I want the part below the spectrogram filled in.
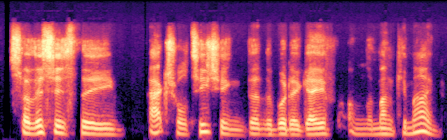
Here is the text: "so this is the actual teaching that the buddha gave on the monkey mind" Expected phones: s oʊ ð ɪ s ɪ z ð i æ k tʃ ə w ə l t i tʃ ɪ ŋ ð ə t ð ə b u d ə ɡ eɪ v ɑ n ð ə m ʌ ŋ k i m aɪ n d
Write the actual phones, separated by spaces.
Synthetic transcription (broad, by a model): s oʊ ð ɪ s ɪ z ð i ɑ k tʃ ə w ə l t i tʃ ɪ ŋ ð ə t ð ə b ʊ d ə ɡ eɪ v n ð ə m ʌ ŋ k i m aɪ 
